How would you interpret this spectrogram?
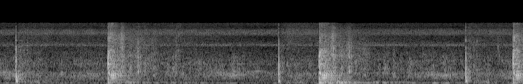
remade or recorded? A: recorded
